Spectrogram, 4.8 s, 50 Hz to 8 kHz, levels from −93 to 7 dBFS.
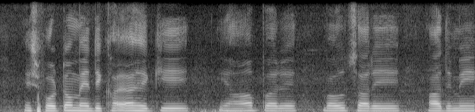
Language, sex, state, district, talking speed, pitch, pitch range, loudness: Hindi, male, Haryana, Charkhi Dadri, 140 wpm, 170 Hz, 165-175 Hz, -19 LUFS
